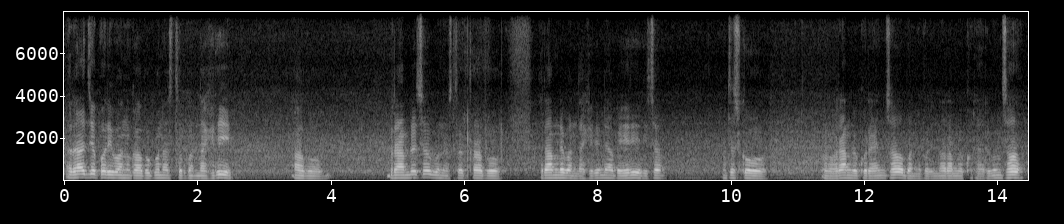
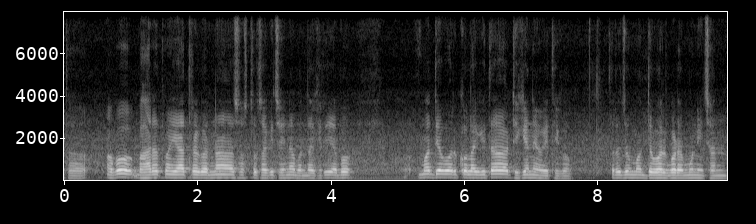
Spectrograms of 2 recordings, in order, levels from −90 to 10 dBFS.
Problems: continuous background conversations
